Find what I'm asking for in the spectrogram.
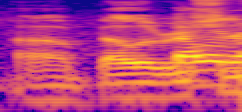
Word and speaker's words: Belarusian: I think that's how you pronounce people from yep. Belarus. Belarusian. – Belarusian, yep. – Belarusian.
